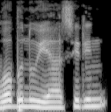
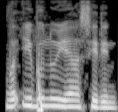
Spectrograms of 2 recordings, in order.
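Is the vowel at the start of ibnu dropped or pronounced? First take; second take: dropped; pronounced. First: The words are joined and ibnu loses its vowel. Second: The words are separate and ibnu keeps its vowel. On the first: "लेकिन मिलाकर पढ़ेंगे तो" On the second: "वह इब्नु यासिरिन था"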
